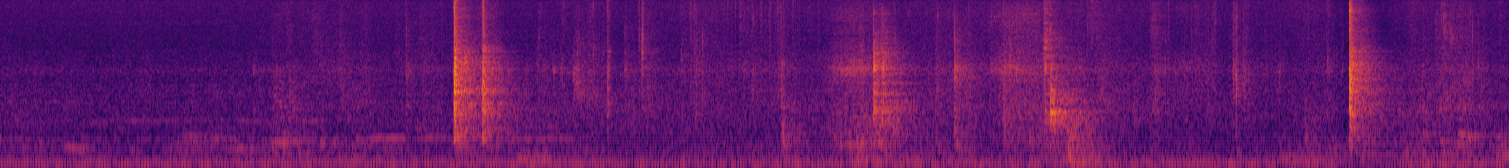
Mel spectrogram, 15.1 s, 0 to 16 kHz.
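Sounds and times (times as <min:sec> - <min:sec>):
casket lift sliding scrape: 0:08.2 - 0:09.2.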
